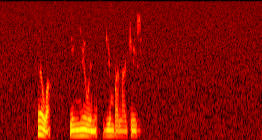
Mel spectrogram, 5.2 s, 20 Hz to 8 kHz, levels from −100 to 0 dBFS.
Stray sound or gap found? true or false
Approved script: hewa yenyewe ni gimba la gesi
false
